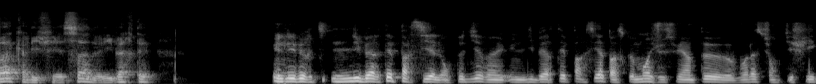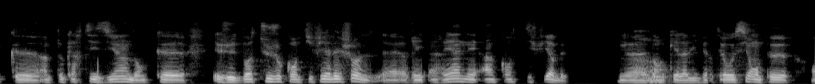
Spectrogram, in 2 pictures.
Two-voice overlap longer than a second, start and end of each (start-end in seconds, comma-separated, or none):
none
